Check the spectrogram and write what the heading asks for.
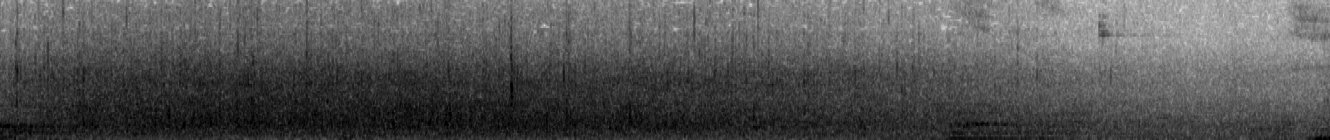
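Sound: applause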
